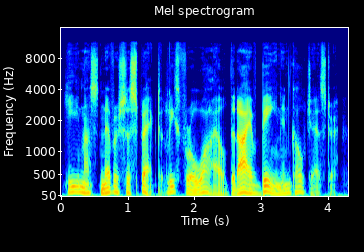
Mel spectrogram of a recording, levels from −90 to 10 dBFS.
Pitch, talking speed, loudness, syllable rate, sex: 95 Hz, 210 wpm, -23 LUFS, 5.0 syllables/s, male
